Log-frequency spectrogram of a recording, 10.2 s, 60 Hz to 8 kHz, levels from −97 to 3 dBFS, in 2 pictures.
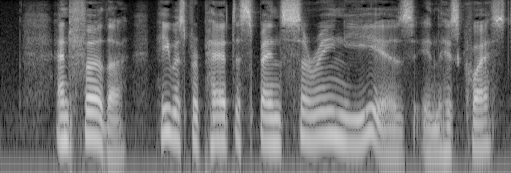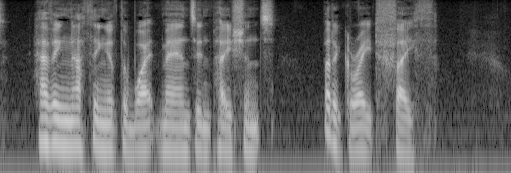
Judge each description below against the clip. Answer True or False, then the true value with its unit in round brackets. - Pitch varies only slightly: False (5.6 semitones)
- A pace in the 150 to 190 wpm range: False (135 wpm)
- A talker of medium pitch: False (125 Hz)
